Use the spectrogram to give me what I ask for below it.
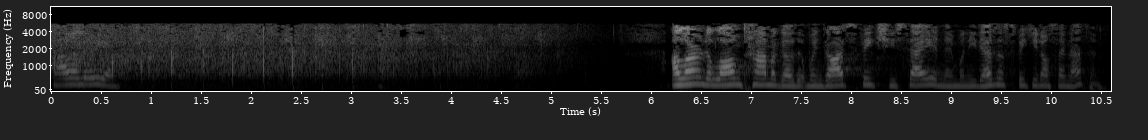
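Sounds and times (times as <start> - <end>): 
crowd clapping: 0.0 - 5.4
speech: 6.2 - 10.5.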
